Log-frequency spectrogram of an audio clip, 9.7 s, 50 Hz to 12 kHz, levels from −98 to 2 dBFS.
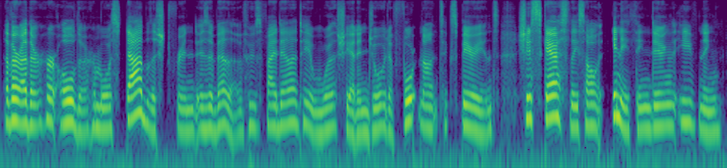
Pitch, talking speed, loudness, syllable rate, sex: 190 Hz, 175 wpm, -20 LUFS, 5.7 syllables/s, female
